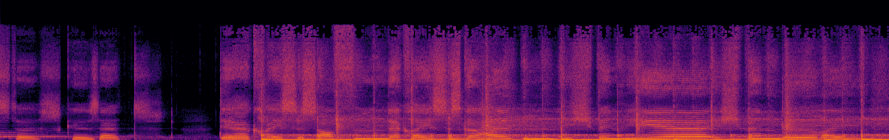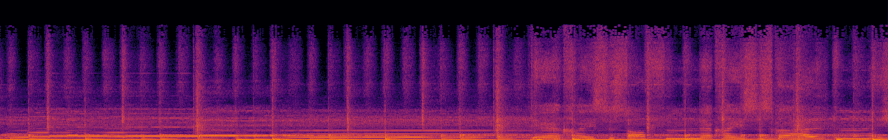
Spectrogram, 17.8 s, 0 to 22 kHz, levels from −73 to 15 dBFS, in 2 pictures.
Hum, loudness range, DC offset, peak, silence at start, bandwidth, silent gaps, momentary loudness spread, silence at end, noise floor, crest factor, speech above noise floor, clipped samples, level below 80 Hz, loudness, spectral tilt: none; 2 LU; under 0.1%; -4 dBFS; 0 s; 19 kHz; none; 5 LU; 0 s; -45 dBFS; 12 dB; 30 dB; under 0.1%; -20 dBFS; -15 LUFS; -5 dB/octave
